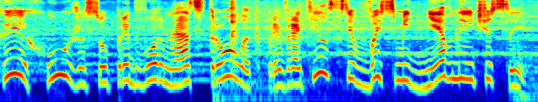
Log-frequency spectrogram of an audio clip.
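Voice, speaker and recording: A female storyteller narrates a children's cartoon fairy tale from a script. Her voice is fairly high, with lively, expressive intonation. Music is clearly heard beneath it. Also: a little slow. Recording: music behind the voice.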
